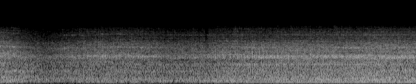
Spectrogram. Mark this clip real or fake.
fake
